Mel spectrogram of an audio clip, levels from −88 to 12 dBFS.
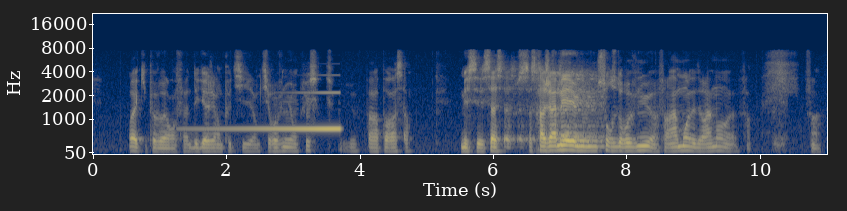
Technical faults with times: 1.25-3.77 loudspeaker feedback squeal
5.80-7.93 feedback echo between two devices

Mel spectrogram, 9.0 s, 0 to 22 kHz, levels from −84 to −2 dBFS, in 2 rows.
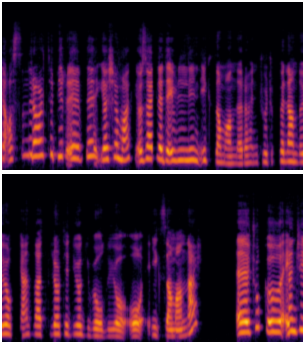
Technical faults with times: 0.44 compressed frames skipped
2.23-2.25 compressed frames skipped
5.16 compressed frames skipped
6.71-6.73 compressed frames skipped
8.80 compressed frames skipped

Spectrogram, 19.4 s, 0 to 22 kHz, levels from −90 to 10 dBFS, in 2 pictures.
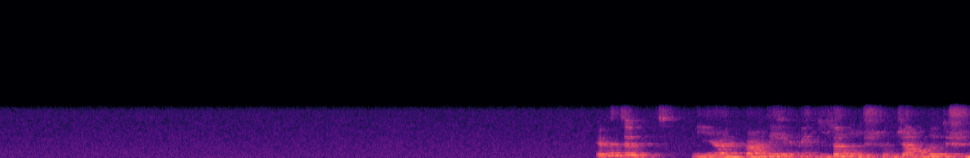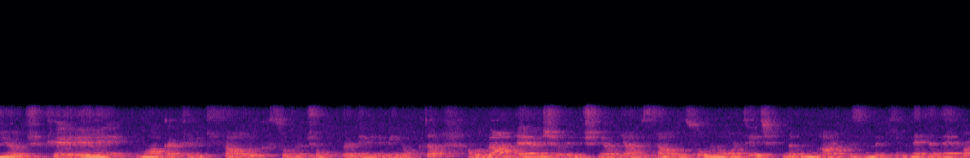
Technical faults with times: none

